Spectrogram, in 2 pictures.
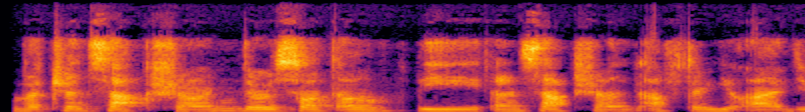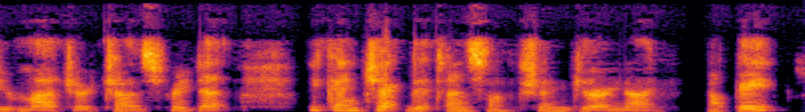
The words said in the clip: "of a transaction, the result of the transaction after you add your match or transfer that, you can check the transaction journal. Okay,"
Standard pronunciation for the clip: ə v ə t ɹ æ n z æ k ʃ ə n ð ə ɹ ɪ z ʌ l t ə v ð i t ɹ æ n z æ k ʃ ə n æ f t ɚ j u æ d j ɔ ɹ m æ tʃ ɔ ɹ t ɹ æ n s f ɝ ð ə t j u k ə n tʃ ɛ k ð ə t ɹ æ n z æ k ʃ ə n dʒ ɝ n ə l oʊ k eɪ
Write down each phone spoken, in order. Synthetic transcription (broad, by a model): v ə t ɹ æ n s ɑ k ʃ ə n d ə ɹ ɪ s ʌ l t ə v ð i t ɹ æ n s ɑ k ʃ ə n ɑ f t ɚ j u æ d j ɔ ɹ m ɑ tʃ ɔ ɹ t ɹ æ n s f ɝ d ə t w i k ə n tʃ ɛ k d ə t ɹ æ n s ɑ k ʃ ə n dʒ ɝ n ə l oʊ k eɪ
